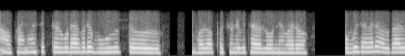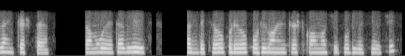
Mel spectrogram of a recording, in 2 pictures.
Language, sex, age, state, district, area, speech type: Odia, female, 18-30, Odisha, Sundergarh, urban, conversation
